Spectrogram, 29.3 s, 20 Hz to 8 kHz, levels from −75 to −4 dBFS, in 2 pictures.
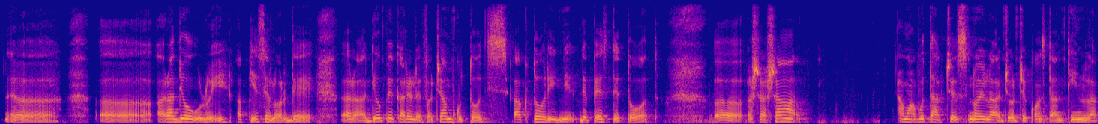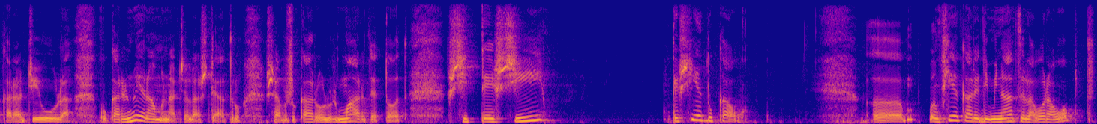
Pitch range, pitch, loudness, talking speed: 180-280 Hz, 200 Hz, -25 LUFS, 110 wpm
